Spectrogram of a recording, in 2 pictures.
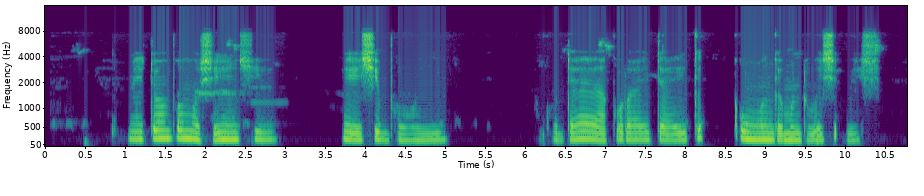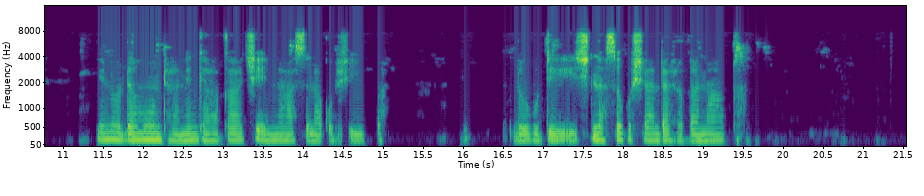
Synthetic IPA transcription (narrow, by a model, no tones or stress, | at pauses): mito̞mbo̞muʒind͡ʒi | je̞t͡ʃibʱoji | kudʱaakuɾaitaik | kumweŋɡe̞muntʰuwe̞̰t͡ʃeweʃe̥ | ino̞ɗamuntʰuane̞ŋɡeakat͡ʃe̞̰naːsinakuʂiːp̚a | ndo̞kutḭt͡ʃinase̞kuʃandaʐakanaːkḁ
